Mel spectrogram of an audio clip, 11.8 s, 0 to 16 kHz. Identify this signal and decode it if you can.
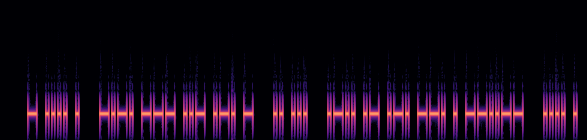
Morse code, heard as a keyed tone, about 20 wpm, 700 Hz. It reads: THE COURT IS LARGE, HE
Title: Sentences from Top 1600 Words 20wpm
